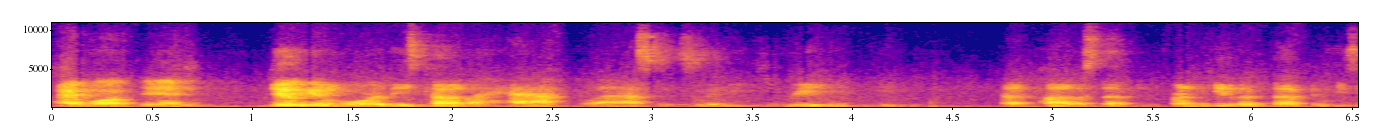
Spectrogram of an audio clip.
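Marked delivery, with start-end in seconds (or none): none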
